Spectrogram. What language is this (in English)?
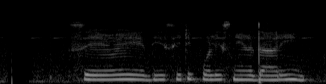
Sinhala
